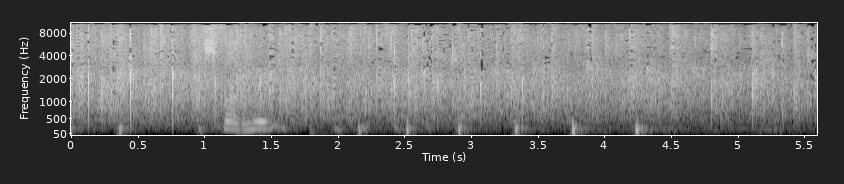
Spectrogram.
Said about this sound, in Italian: Vogliamo fare un applauso alle nostre ospiti.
